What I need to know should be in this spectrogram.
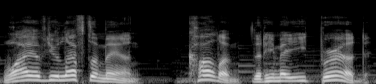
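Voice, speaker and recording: A father of grown daughters in a scriptural audio drama. His fairly high voice swings widely as he questions emphatically, with music playing behind him. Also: huge pitch swings, unhurried, a little mellow. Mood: surprised, insistent. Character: father priest of desert daughters, brisk and questioning. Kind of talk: audio Bible drama acting.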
